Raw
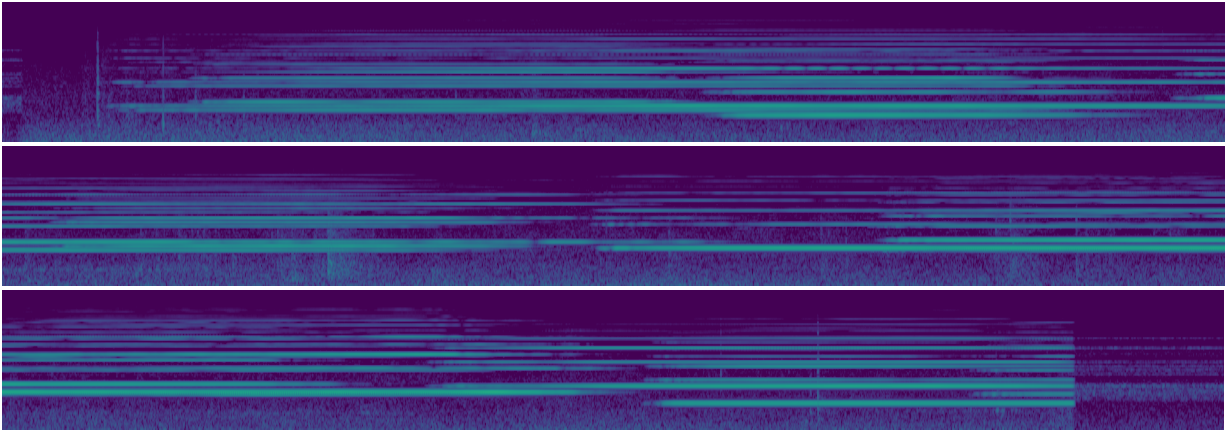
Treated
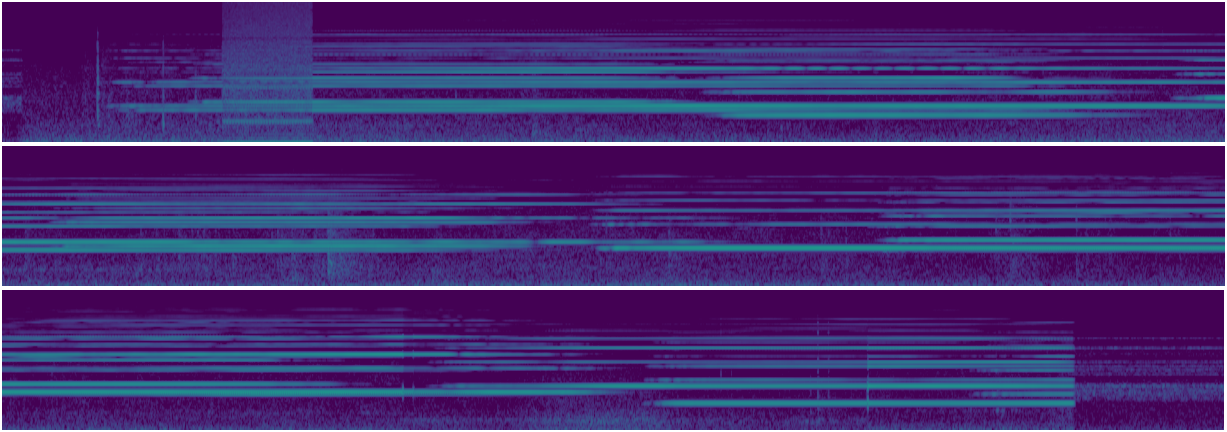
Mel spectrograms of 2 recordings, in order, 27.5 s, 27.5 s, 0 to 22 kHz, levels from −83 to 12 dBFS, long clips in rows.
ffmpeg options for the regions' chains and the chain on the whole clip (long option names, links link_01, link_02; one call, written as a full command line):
ffmpeg -i in.wav -filter_complex "[0:a]asettb=1/sr,asplit=3[link_01][link_02][link_03];[link_01]atrim=end=1.654[link_04];[link_02]atrim=start=1.65:end=2.33,asetpts=PTS-STARTPTS,afade=type=in:duration=0.004:curve=qsin,afade=type=out:start_time=0.676:duration=0.004:curve=qsin,aeval=exprs='val(0)+0.00708*sin(2*PI*610*n/s)':channel_layout=same,acrusher=bits=4:dc=4:mix=0:aa=0.000001[link_05];[link_03]atrim=start=2.326[link_06];[link_04][link_05]acrossfade=duration=0.004:curve1=hsin:curve2=qsin[link_07];[link_07][link_06]acrossfade=duration=0.004:curve1=qsin:curve2=hsin,asettb=1/sr,asplit=3[link_08][link_09][link_10];[link_08]atrim=end=21.354[link_11];[link_09]atrim=start=21.35:end=24.84,asetpts=PTS-STARTPTS,afade=type=in:duration=0.004:curve=qsin,afade=type=out:start_time=3.486:duration=0.004:curve=qsin,acrossover=split=1300|5300[link_12][link_13][link_14];[link_12]acompressor=threshold=-41dB:ratio=4[link_15];[link_13]acompressor=threshold=-43dB:ratio=4[link_16];[link_14]acompressor=threshold=-47dB:ratio=4[link_17];[link_15][link_16][link_17]amix=inputs=3:normalize=0,equalizer=frequency=280:width_type=o:width=1:gain=13,aecho=1:1:79:0.531,atrim=end_sample=153909[link_18];[link_10]atrim=start=24.836[link_19];[link_11][link_18]acrossfade=duration=0.004:curve1=hsin:curve2=qsin[link_20];[link_20][link_19]acrossfade=duration=0.004:curve1=qsin:curve2=hsin,equalizer=frequency=260:width=0.54:gain=-6.5,bandreject=frequency=7400:width=17,acrossover=split=320|3000[link_21][link_22][link_23];[link_22]acompressor=threshold=-34dB:ratio=6[link_24];[link_21][link_24][link_23]amix=inputs=3:normalize=0" out.wav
